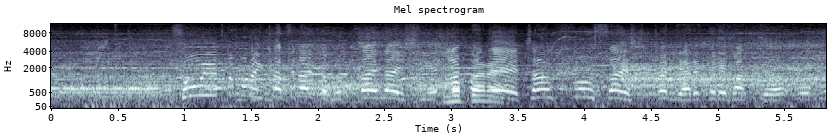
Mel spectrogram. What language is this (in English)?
Japanese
